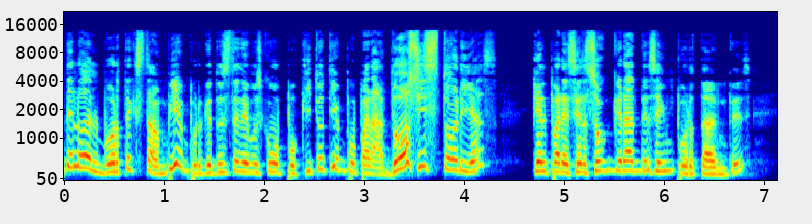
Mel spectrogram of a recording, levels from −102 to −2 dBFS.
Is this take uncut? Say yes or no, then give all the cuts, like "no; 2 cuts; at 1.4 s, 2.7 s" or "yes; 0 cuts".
yes; 0 cuts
